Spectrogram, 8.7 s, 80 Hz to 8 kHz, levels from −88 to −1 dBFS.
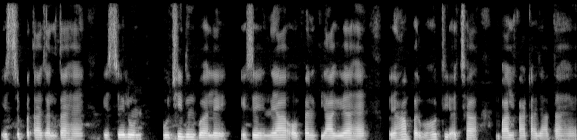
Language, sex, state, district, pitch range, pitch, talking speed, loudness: Hindi, male, Bihar, Jahanabad, 120-130 Hz, 125 Hz, 175 wpm, -18 LUFS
